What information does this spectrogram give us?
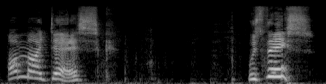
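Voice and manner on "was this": much higher and louder on the reveal; mock-theatrical reveal; dramatic reveal. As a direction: land it like a showman's big moment.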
